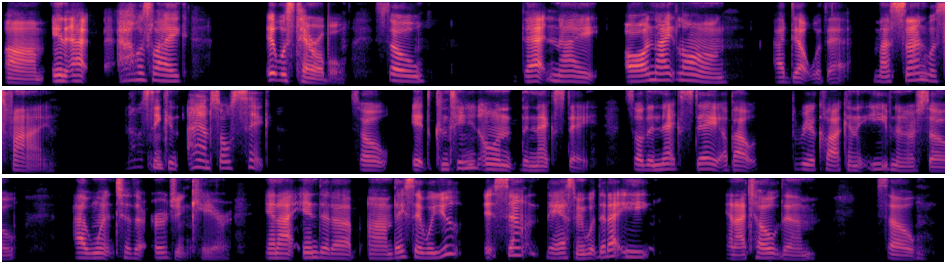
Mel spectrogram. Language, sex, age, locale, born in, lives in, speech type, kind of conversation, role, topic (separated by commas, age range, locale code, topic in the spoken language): English, female, 60-64, en-US, United States, United States, conversation, unstructured, none, How does the fear of foodborne illness affect your eating habits?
